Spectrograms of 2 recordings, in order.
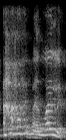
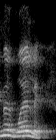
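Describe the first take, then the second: First: High, put-on whimper of a pretending child; child faking pain. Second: Said in the usual way. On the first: Child faking pain to the doctor, high theatrical whimper. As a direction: ham up a fake little "ay, me duele". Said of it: "está fingiendo". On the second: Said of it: "Ellos pueden decir".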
